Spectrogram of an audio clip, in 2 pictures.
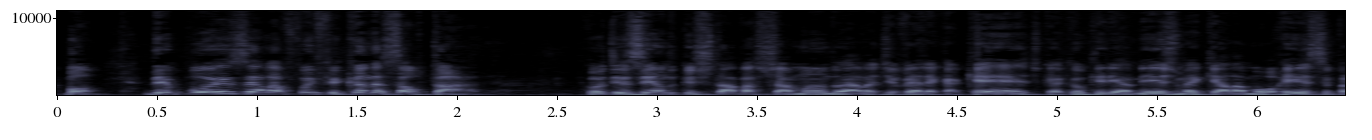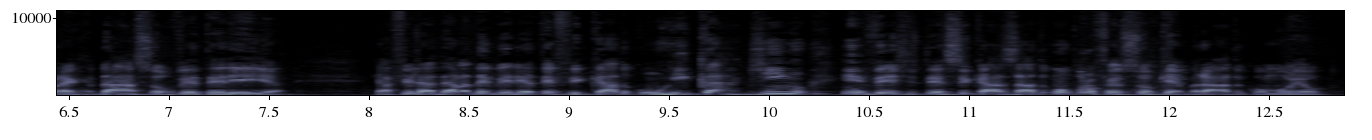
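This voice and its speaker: Husky, indignant, pompous husband. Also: male voice, medium pitch, sing-song, fast. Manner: pompous, theatrical. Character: indignant, self-righteous husband, a pedantic Portuguese teacher. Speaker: radio drama actor. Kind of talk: comic radio drama acting.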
